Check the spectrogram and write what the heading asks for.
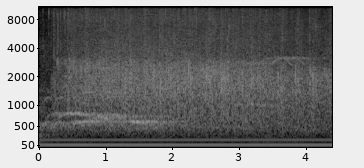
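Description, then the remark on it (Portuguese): An audience claps steadily for a presenter after his talk, a dense, even wash of many hands that swells in within the first half second and holds at a strong, constant level to the end. “Arrasou, palmas para o Profinho.”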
